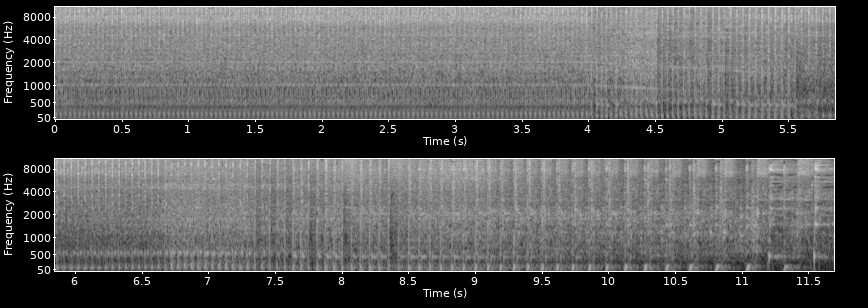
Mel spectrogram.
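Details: Old Gravely mower started on choke after an adjustment checked with a feeler gauge: cranks, catches and settles into a steady single-cylinder beat that gradually evens out; the engine runs properly.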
